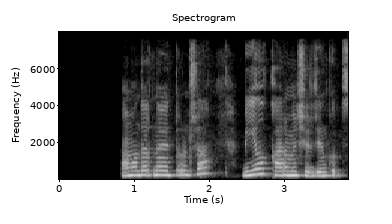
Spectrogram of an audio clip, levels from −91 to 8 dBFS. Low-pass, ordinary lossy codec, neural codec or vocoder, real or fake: none; none; none; real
